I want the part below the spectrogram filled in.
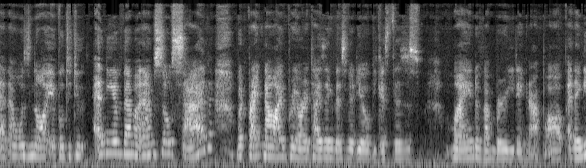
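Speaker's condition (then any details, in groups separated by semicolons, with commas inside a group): No condition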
